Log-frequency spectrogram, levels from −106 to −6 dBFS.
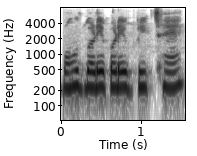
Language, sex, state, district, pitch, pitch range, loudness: Hindi, female, Chhattisgarh, Sarguja, 225 Hz, 225-235 Hz, -20 LUFS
